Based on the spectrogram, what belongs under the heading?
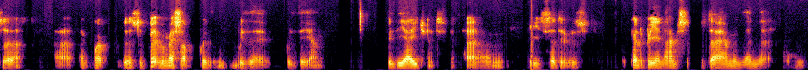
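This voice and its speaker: A man, a guest, telling an anecdote in an animated way, laughing and repeating words as he goes, heard as a slightly dull, lo-fi recording. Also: lowish voice, vocal fry, breathy edge, dry recording. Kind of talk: anecdotal storytelling.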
